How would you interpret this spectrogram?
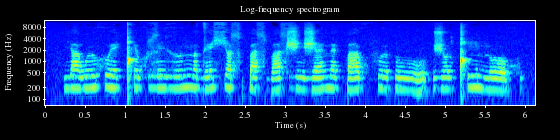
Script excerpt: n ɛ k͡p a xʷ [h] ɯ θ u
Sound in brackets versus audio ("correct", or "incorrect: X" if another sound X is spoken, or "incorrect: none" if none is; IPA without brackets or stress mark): incorrect: f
